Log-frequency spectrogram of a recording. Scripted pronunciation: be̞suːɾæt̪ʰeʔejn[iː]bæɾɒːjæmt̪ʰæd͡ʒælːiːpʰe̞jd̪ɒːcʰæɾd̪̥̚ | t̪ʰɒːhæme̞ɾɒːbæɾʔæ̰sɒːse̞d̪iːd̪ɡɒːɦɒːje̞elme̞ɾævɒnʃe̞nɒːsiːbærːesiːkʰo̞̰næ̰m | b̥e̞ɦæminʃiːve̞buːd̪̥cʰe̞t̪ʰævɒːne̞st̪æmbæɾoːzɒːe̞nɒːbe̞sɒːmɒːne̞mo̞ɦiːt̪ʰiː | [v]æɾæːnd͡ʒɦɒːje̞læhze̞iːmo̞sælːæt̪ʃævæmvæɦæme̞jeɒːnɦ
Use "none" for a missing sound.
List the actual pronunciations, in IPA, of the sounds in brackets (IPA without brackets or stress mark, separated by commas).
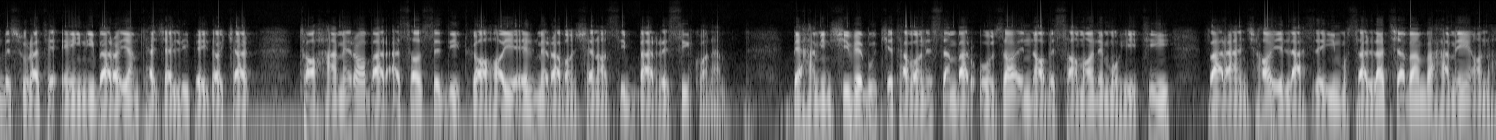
iː, v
